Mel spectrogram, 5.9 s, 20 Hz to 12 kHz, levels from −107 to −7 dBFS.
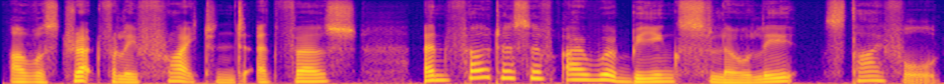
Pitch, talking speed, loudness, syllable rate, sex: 150 Hz, 150 wpm, -21 LUFS, 4.3 syllables/s, male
